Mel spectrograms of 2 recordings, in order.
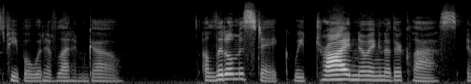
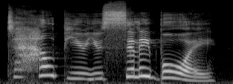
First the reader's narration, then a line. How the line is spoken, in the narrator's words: cried Helen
